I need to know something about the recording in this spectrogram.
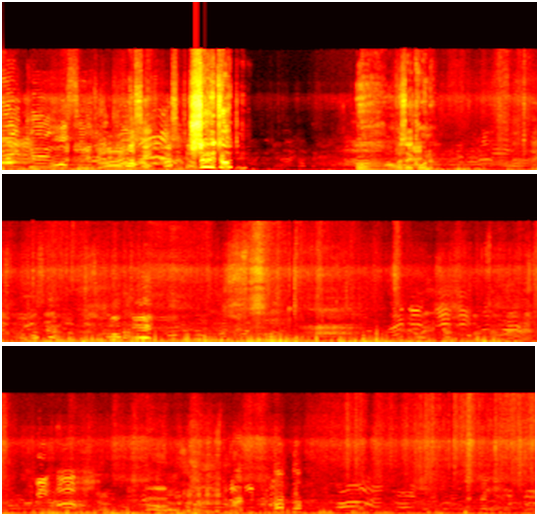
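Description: Children shout and cheer excitedly nearby outdoors.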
